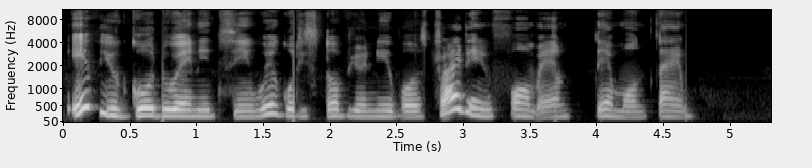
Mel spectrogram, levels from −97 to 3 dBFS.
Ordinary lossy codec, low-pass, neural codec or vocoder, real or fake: none; none; none; real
